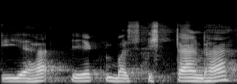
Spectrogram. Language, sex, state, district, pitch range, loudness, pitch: Hindi, male, Uttar Pradesh, Saharanpur, 150-165 Hz, -15 LUFS, 160 Hz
